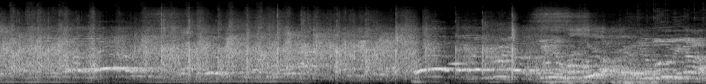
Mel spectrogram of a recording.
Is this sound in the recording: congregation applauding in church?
yes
